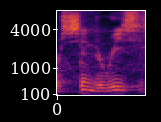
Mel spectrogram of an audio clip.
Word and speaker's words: synderesis: And this is related to what Aquinas discusses elsewhere in the Summa Theologiae, the power of synderesis, or synderesis, it's sometimes pronounced.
